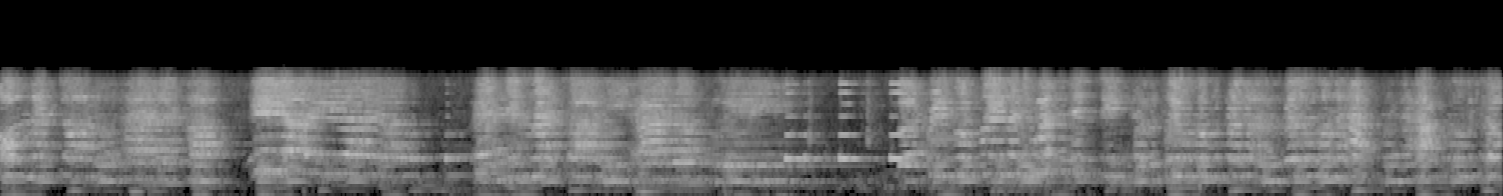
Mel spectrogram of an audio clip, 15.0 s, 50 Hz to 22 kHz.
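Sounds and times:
children singing: 0.0 - 15.0
instrumental accompaniment: 0.0 - 15.0.

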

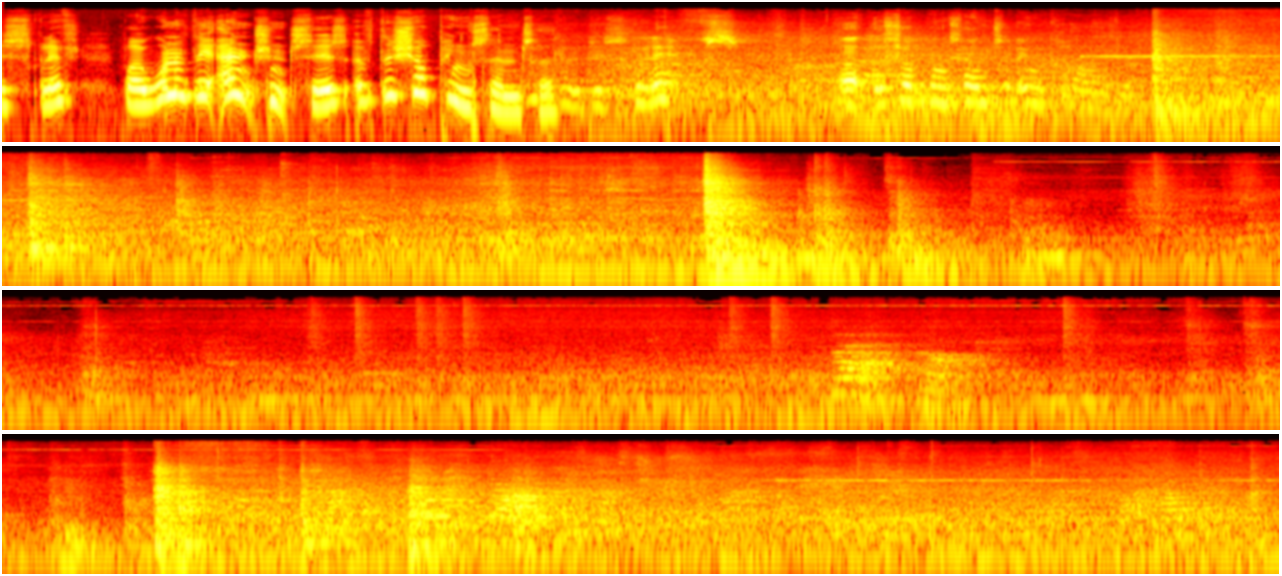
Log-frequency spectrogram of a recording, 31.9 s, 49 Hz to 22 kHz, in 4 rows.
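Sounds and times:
lift doors sliding open: 3.4 - 14.5, 17.7 - 21.1, 23.7 - 31.9
lift doors sliding shut: 3.5 - 14.1, 23.8 - 31.9.

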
